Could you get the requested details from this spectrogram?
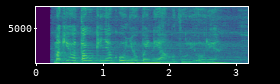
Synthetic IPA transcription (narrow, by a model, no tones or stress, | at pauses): makehɔtaɣokiɲakoɲobainejamoðuɾiʔo̰ɾea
